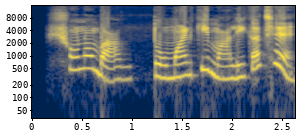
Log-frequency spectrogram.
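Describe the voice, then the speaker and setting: This cartoonish character voice has an extremely high pitch. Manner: quick, confident.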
